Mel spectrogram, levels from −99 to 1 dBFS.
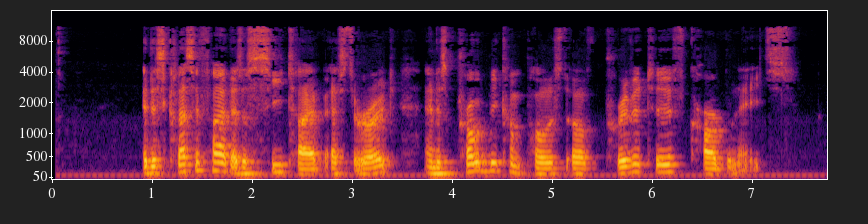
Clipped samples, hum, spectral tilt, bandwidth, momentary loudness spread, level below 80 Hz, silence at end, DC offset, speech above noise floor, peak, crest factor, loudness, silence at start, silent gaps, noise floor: under 0.1%; none; -6 dB/octave; 11.5 kHz; 11 LU; -48 dBFS; 0.4 s; under 0.1%; 31 dB; -2 dBFS; 16 dB; -19 LUFS; 0.9 s; none; -50 dBFS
